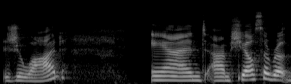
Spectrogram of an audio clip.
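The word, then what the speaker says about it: Jaouad: I think it's pronounced Jiad.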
